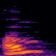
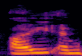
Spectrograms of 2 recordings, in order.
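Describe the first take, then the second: First: It is said as one short reduced syllable. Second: It is said as two full separate words. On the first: "आप बोलोगे अम" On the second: "आई एम की बजाय"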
